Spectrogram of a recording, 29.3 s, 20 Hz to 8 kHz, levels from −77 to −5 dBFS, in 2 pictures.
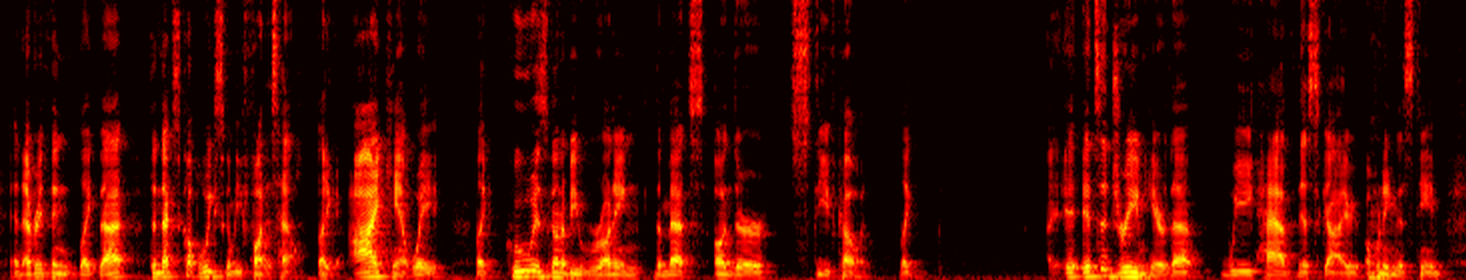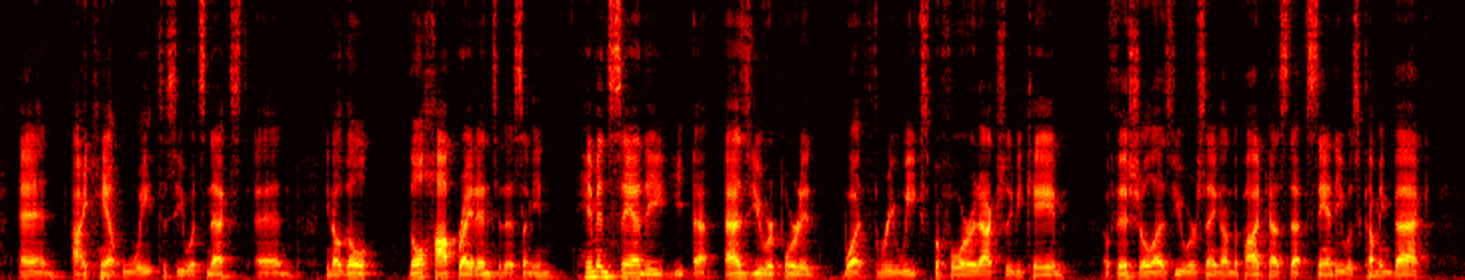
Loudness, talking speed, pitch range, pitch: -30 LUFS, 180 wpm, 95-120 Hz, 105 Hz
